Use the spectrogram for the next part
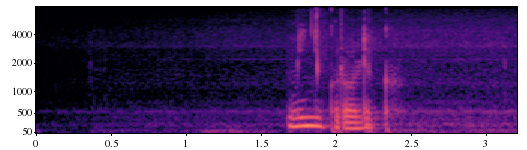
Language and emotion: Russian, neutral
